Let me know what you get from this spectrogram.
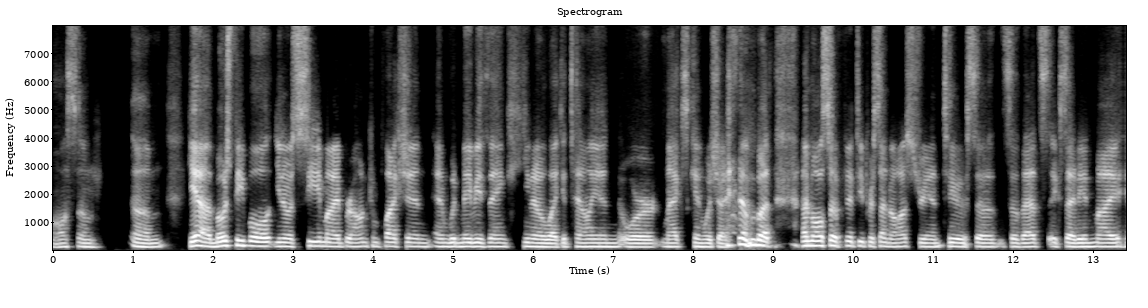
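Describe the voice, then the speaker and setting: At a fairly slow pace, a man with an unremarkable speaking voice talks in a fairly high pitch with fairly even intonation. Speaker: podcast host. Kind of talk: podcast interview.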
